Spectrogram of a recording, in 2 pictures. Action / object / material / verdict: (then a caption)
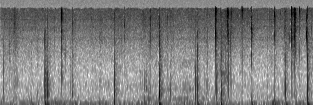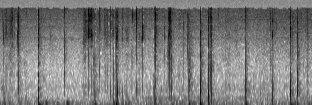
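scrape / thin plastic bag holding a folded cloth / plastic / none. Fingertips scratch and tap the surface of a small clear plastic bag holding a folded green microfiber cloth, resting on a palm. Quiet, crinkly scratches mix with a rapid, irregular run of short, sharp taps, each carrying a soft low thump and a bright plastic tick that stops almost instantly.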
